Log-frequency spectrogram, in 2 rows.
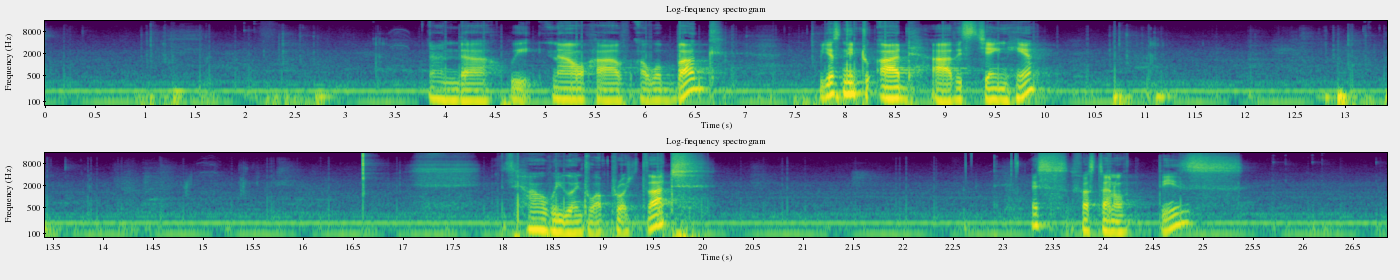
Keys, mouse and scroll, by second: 0.5 click, 7.2 scroll up 1, 25.1 click, 26.7 click.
